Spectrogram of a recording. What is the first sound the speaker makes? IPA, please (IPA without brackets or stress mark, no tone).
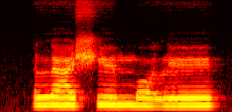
l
